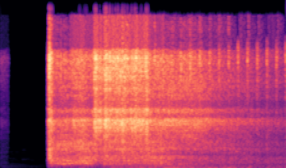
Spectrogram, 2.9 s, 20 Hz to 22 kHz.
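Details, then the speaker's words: Nissan R31 RB30 petrol six after misfire diagnosis and fix: after a brief silence it fires at once and settles into an even, steady idle, without the earlier shake and rattle. "it's braing a lot smoother idling better uh it's not got that shake and that Rattle and and the carrying that it had before so I'll give it a start now so you can see it"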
